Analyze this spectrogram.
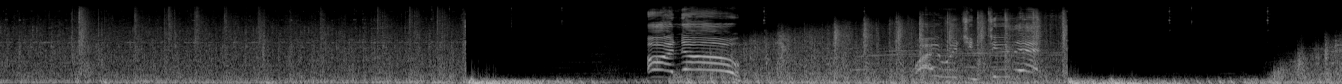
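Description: Guns fire in rapid bursts of shots.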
